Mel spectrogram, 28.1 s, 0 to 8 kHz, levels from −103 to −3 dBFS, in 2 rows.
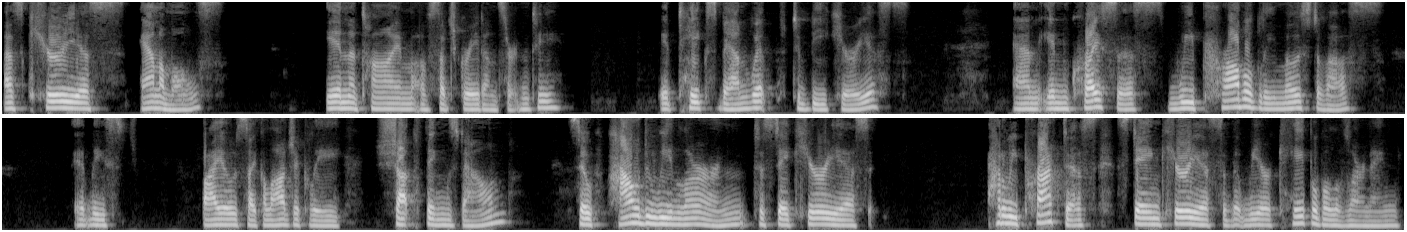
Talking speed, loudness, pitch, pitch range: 110 wpm, -26 LUFS, 155 Hz, 140-170 Hz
